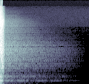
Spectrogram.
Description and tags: Custom Big Bank Snare - Nova Sound
Southern Hip Hop Trap Style Drums. Sound Designed by Nova Sound
We need your support to continue this operation! You can support by:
